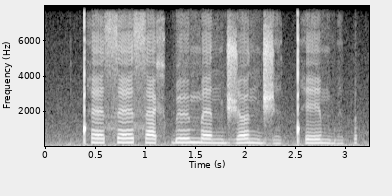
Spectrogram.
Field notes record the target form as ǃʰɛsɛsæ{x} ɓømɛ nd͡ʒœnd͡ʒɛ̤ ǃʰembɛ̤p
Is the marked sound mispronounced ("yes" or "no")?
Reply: no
